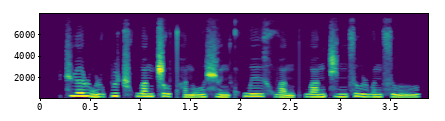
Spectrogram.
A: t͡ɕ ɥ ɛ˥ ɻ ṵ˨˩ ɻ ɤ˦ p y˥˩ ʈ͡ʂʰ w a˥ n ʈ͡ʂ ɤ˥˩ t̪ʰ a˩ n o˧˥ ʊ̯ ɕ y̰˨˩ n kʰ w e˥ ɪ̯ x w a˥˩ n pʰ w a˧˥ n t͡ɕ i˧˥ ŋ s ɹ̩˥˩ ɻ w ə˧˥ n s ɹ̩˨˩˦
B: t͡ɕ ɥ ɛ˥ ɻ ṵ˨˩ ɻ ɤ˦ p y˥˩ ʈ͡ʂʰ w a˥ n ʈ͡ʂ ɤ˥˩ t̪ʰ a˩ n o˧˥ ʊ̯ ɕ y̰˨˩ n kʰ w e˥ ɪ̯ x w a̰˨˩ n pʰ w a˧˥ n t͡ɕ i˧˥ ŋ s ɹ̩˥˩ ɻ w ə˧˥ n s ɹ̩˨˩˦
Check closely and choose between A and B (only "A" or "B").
B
